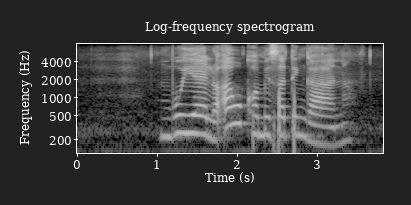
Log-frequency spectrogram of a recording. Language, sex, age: Tsonga, female, 21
